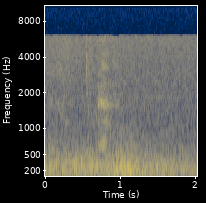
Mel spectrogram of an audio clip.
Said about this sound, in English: I think that's a sign from God with this thunder out there.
